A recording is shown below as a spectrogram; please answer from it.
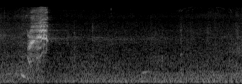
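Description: A young macaque gives one short, high-pitched squeal about a quarter second in.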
